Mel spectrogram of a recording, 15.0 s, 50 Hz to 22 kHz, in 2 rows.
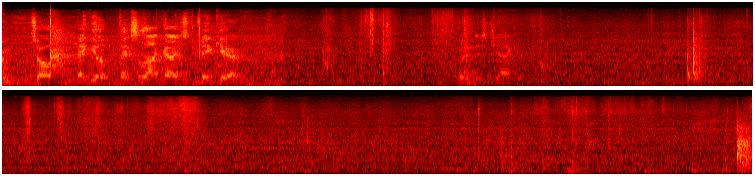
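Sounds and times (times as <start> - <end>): room noise: 0.0 - 15.0.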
